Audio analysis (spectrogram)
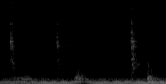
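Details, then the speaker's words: German wall clock, case shifted off level: tick and tock at unequal spacing, short gap then long, so the clock is out of beat and stops running. "now it's now it's out of beat right it's sort of a tick to and actually the clock has stopped because it's out out of beat and it can't stay running that way"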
